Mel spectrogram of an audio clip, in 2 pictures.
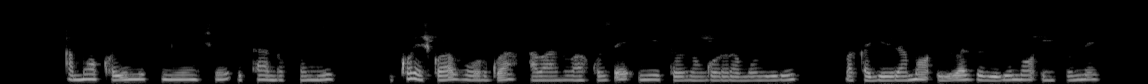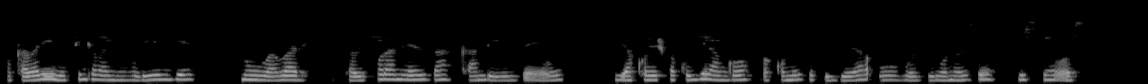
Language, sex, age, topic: Kinyarwanda, female, 18-24, health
